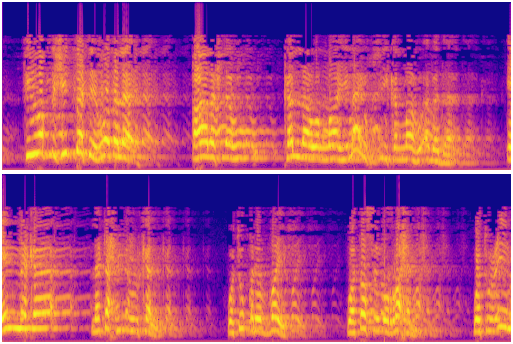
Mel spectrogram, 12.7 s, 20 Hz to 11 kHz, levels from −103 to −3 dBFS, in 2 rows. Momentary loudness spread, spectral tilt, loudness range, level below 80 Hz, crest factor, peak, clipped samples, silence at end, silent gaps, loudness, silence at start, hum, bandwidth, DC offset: 17 LU; -7 dB/octave; 5 LU; -56 dBFS; 12 dB; 0 dBFS; 0.2%; 0 s; none; -11 LUFS; 0.3 s; none; 6 kHz; 0.3%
